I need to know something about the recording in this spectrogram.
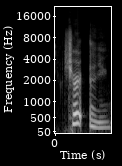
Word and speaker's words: shortening: "Shor-ning" 은 " short-tuh-ning" 보다 더 고급 스러운 발음 입니다 . "Shortening, shortening " 은 짧게 만들 때 'en' 을 붙여 더 짧게 만듭니다 .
